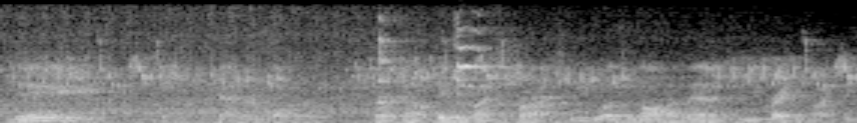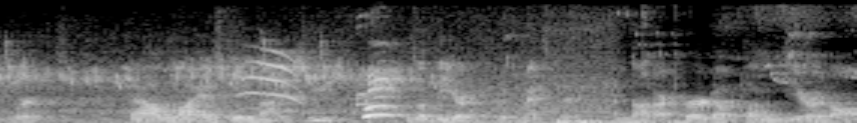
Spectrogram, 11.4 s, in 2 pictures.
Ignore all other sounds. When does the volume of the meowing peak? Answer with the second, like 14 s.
8 s.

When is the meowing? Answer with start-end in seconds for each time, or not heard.
2.5-3.6, 7.3-8.4.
